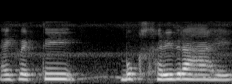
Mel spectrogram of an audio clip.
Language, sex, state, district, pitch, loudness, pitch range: Hindi, female, Bihar, Gaya, 240 Hz, -15 LUFS, 230-250 Hz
